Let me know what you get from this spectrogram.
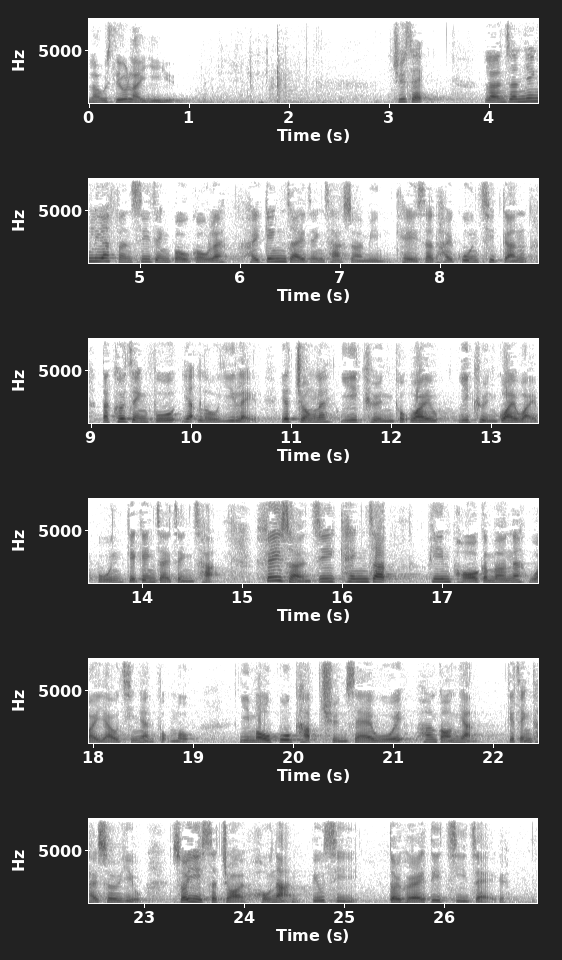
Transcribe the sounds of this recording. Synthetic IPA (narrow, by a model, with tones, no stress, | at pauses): lɐ˨˩wsiː˨˥wlɐ˨˩jjiː˨˧jy̰ː˨˩n | t͡ʃyː˨˥t͡sɪ˨k̚ | lœː˨˩ŋt͡sɐ˧njɪ˥ŋliː˥jɐ˥t̚fɐ˨nsiː˥t͡sɪ˧ŋpo˧wko˧wlɛː˥hɐ˨˥jkɪ˥ŋt͡sɐ˧jt͡sɪ˧ŋt͡sʰaː˧k̚sœː˨ŋmiː˨nkʰe˨˩jsɐ˨t̚hɐ˨jkuː˧nt͡sʰiː˧t̚kɐ˨˥nt̪ɐ˨kʰːɵ˥t͡sɪ˧ŋfuː˨˥jɐ˥t̚lo˨wjiː˨˧lḛ˨˩j | jɐ˥t̚t͡ʃʊ˨˥ŋlɛː˥jiː˨˧kʰːnjiː˨˧kʰyː˨˩nkʷɐ˧jwɐ̰˨˩jpuː˨˥nkɛː˧kɪ˥ŋt͡sɐ˧jt͡sɪ˧ŋt͡sʰa̰ː˧k̚fe˥jsœː˨˩ŋt͡siː˥kʰɪ˥ŋt͡sɐ˥t̚pʰiː˥npʰɔː˨˥kɐ˨˥mjœː˨˥ŋnlɛ˥wɐ˨jːɐ˨˧wt͡sʰiː˨˥njɐ˨˩nfʊ˨k̚mo˨˩w | jiː˨˩mo˨˧wkuː˧kʰɐ˨p̚t͡ʃʰyː˨˩nsɛː˨˧wuː˨˥jhœː˥ŋkɔː˨˥ŋjɐ̰˨˩n | kɛː˧t͡sɪ˨˧˥ŋt̪ʰɐ˨˧˥jsɵ˥ɥjḭː˧wsɔː˨˥jiː˨˧sɐ˨t̚t͡ʃɔː˨jho˨˥wna̰ː˨˩npiː˨˥wt͡sʰḭː˨˩ | t̪ɵ˧ɥkʰɵ˨˧jt̪iː˥t͡siː˧t͡sɛ̰ː˨˩kɛ˧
